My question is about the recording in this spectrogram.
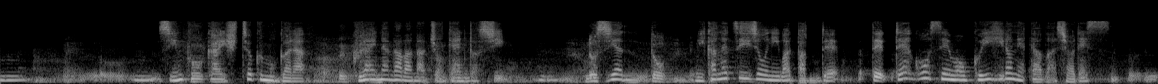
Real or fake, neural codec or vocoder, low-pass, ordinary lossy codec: fake; codec, 16 kHz, 0.5 kbps, X-Codec, HuBERT features, trained on LibriSpeech; none; none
